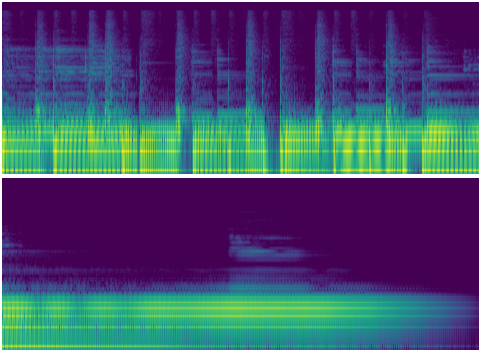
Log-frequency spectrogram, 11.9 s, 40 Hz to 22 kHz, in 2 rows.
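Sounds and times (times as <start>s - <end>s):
electric guitar and bass chord ringing: 0.0s - 11.9s.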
